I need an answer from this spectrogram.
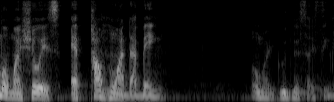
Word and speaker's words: Epahoadaben: The name of my show is Epahuadabeng. Oh my goodness, I think we'll break it in syllables.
